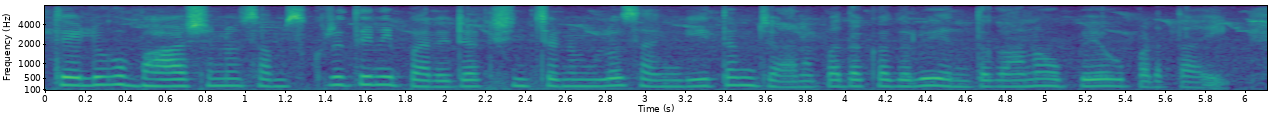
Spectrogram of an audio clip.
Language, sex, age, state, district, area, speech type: Telugu, female, 18-30, Telangana, Warangal, rural, spontaneous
